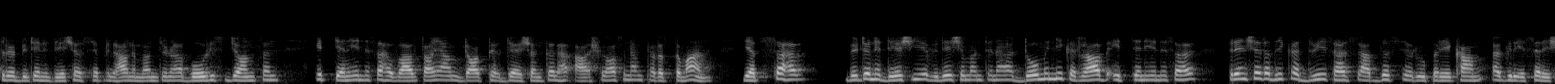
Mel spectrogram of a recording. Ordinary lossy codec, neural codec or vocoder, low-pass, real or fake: none; codec, 16 kHz, 0.8 kbps, ZipCodec; 3.6 kHz; fake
